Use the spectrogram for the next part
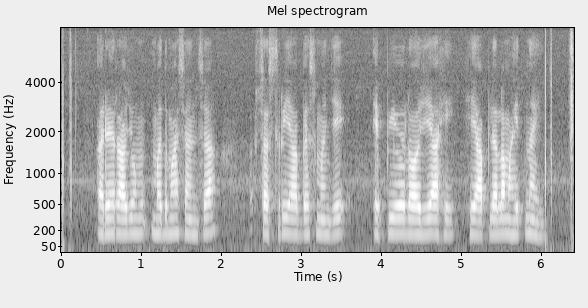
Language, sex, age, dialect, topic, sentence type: Marathi, male, 25-30, Standard Marathi, agriculture, statement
